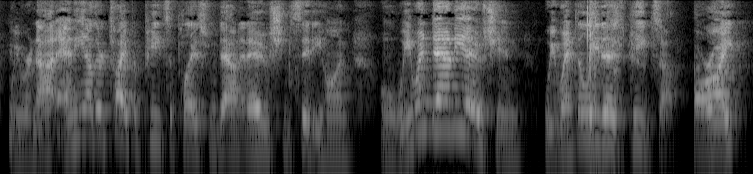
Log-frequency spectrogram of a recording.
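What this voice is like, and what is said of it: Exaggerated Baltimore accent. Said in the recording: “Whenever you do your Baltimore accent, you sound like... Dennis from It's Always Sunny doing a Philly accent. ... the truly trashy Baltimore accent ... that rich mid-Atlantic O.”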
